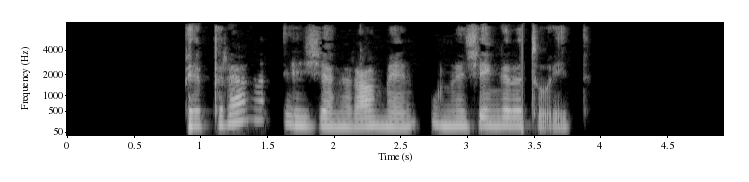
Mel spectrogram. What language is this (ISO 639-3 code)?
cat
